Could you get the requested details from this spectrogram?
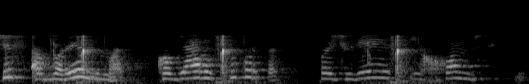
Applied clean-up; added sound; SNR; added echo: none; Raindrop; -1 dB; reverberation time 0.5 s.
